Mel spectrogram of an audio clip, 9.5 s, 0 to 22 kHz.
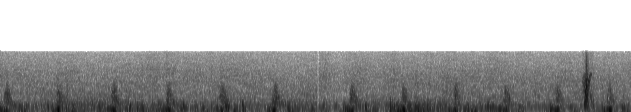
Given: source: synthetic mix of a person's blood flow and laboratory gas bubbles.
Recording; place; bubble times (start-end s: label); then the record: Doppler ultrasound of blood flow; subclavian vein
8.73-8.92 s: bubbles
From the record:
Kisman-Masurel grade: 113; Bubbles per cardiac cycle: 1 to 2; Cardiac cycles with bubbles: 1 to 10%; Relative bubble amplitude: loud (0.450 to 0.775); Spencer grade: 1 (occasional bubble signal discernible with the cardiac motion signal, with majority of cardiac periods free of bubbles); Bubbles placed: anywhere in the cardiac cycle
